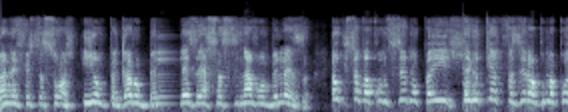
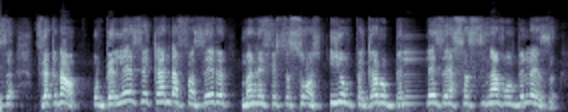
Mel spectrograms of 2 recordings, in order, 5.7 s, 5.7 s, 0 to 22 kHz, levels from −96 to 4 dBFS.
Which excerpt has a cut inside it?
first; 1 cut; at 4.5 s

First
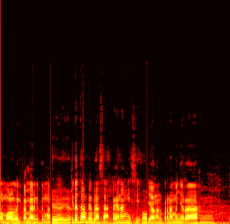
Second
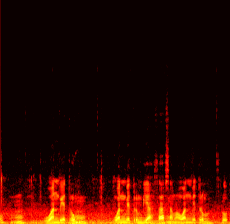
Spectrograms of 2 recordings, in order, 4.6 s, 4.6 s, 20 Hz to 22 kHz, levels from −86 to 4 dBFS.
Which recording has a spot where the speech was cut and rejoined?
first; 2 cuts; at 1.0 s, 2.9 s

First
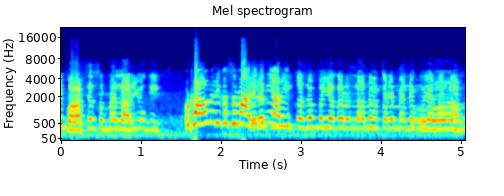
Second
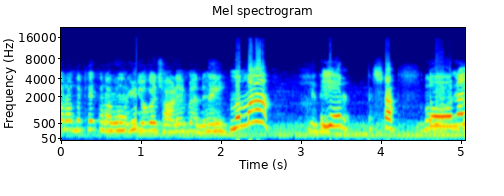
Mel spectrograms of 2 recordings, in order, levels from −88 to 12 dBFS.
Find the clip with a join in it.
second; 2 cuts; at 1.0 s, 3.9 s

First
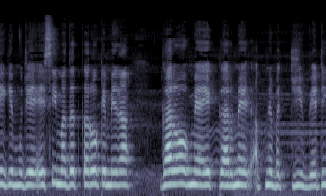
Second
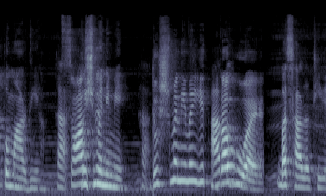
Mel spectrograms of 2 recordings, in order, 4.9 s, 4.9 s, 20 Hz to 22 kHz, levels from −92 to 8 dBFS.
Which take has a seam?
second; 1 cut; at 3.9 s

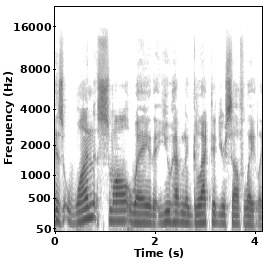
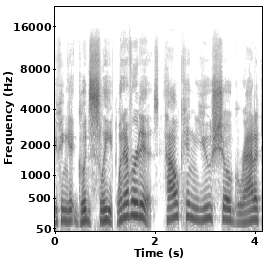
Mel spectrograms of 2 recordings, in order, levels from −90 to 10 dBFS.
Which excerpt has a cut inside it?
second; 2 cuts; at 1.2 s, 2.0 s

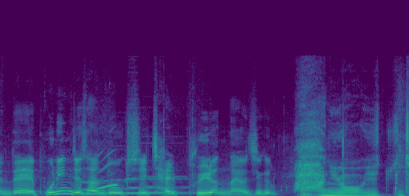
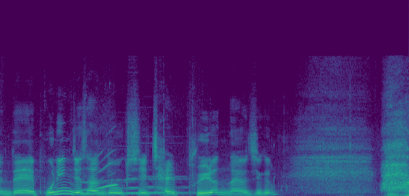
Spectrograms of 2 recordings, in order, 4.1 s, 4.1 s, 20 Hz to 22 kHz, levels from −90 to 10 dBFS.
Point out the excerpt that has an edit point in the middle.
first; 1 cut; at 2.9 s

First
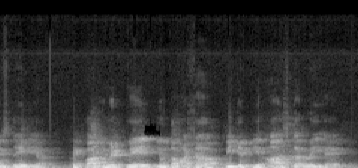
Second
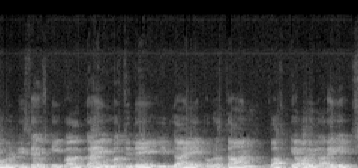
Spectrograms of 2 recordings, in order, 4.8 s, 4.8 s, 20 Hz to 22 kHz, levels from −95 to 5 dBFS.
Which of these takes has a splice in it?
first; 1 cut; at 0.9 s

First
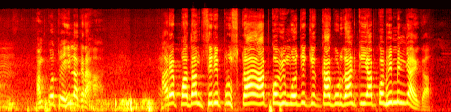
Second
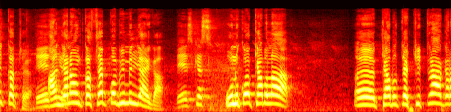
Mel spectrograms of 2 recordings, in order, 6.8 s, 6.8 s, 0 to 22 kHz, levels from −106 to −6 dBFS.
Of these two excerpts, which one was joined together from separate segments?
first; 1 cut; at 2.5 s

